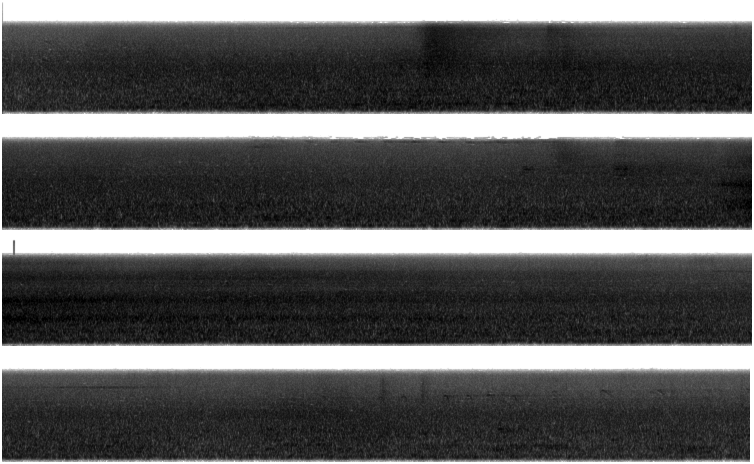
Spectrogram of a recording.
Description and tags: Seamless City Loop
Looping night city ambience.
Mixed for Nothing to Hide.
